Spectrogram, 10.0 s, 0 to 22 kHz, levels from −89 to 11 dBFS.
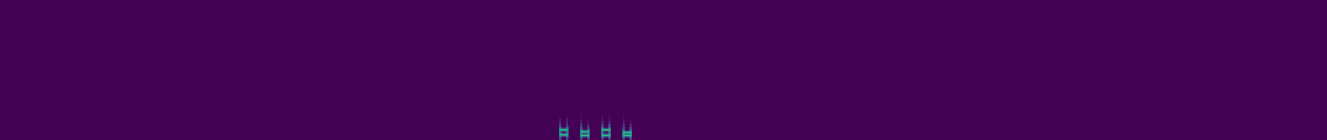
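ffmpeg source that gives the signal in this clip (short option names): -f lavfi -i "aevalsrc='0.119*clip(min(mod(t,0.159),0.054-mod(t,0.159))/0.002,0,1)*(eq(floor(t/0.159),0)*(sin(2*PI*852*mod(t,0.159))+sin(2*PI*1633*mod(t,0.159)))+eq(floor(t/0.159),1)*(sin(2*PI*770*mod(t,0.159))+sin(2*PI*1336*mod(t,0.159)))+eq(floor(t/0.159),2)*(sin(2*PI*770*mod(t,0.159))+sin(2*PI*1633*mod(t,0.159)))+eq(floor(t/0.159),3)*(sin(2*PI*770*mod(t,0.159))+sin(2*PI*1209*mod(t,0.159))))':d=0.636:s=44100"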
